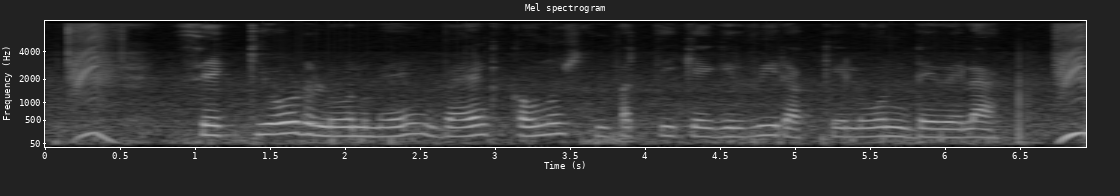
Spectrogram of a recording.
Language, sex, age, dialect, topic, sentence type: Bhojpuri, female, 41-45, Western, banking, statement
